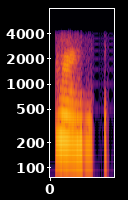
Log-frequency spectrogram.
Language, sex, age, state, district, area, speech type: Punjabi, female, 18-30, Punjab, Pathankot, rural, conversation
